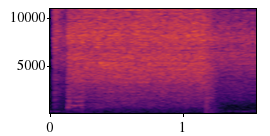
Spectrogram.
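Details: Plasma cutter on a small machine running an upgraded P90 torch with the smaller consumable tip fitted: the arc catches at once into a steady, even high hiss with no spitting or popping. Normal, clean plasma arc start.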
